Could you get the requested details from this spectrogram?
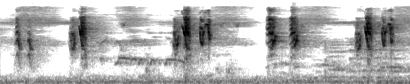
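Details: Long-tailed shrike in a training recording for songbirds: short, high, sharp chirp bursts in pairs about every half second, with a faint low steady hum underneath.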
